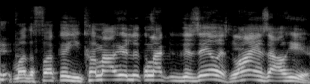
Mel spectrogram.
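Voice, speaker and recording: With an American accent, a man speaks at a high pitch that varies in an ordinary way. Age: 60s. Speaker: gang member. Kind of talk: street interview.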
